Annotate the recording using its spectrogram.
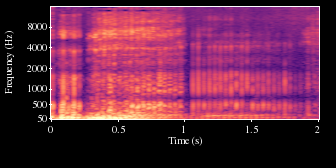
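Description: A low, rumbling purr-like sound in slow swells, weaker in the second half.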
